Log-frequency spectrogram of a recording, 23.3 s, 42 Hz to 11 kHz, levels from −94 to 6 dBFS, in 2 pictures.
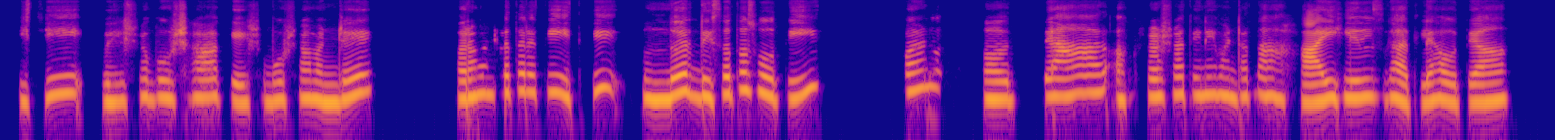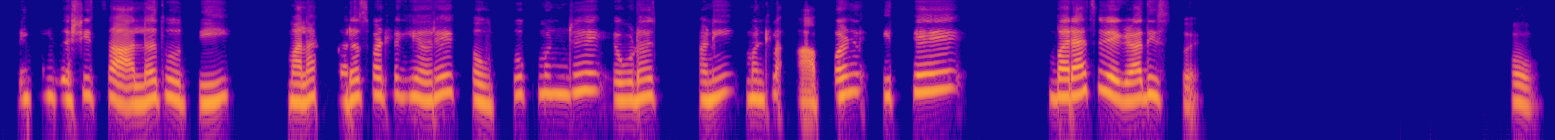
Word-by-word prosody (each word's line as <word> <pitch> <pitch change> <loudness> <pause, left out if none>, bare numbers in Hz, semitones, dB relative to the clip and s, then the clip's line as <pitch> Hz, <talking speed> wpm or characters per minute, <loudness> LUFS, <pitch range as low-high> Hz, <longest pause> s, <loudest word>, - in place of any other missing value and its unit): हिची 255 +8 -3 0.2
वेशभूषा, 225 +3 -1
केशभूषा 200 +3 -2
म्हणजे 215 +6 +3 0.7
खरं 220 +1 +4
म्हटलं 265 +1 -2
तर 295 -1 0
ती 285 0 -3
इतकी 315 +8 -2
सुंदर 235 - +3
दिसतच 260 +6 +1
होती. 240 +3 +1 0.7
पण 320 +4 -1 0.4
अ, 215 0 +3 0.3
त्या 240 0 +3 0.4
अक्षरशः 235 +4 -2
तिने 255 +1 -1
म्हणतात 240 -2 -2
ना, 245 -1 -1 0.2
हाय 195 +2 +6
हील्स 230 0 +1
घातल्या 200 -2 0
होत्या 195 -1 +1
आणि 215 +1 -5
ती 240 +2 -8
जशी 245 +4 -1
चालत 210 -1 +3
होती, 200 -1 +1 0.5
मला 200 +3 +4
खरंच 225 0 -2
वाटलं, 250 0 -1
की 240 - 0
अरे 245 +6 +2
कौतुक 205 +6 -2
म्हणजे 270 +2 0 0.2
एवढं 210 +2 +2 0.4
आणि 225 +6 +2
म्हंटलं 220 -1 0 0.2
आपण 255 +5 +1 0.2
इथे 280 +5 +2 0.9
बऱ्याच 255 +6 +6
वेगळा 220 -7 +6
दिसतोय. 240 -2 -2 2.4
हो. 180 -4 -1
230 Hz, 115 wpm, -22 LUFS, 210-255 Hz, 2.4 s, हाय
